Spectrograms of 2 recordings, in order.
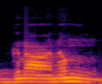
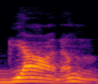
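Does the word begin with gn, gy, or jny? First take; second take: gn; gy. First: The word begins with a g followed by n. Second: The word begins with a g followed by y. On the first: "गकारः नकारः दीर्घः एतस्य उच्चारणं कुर्वन्ति" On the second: "गकारः अनन्तरं यकारः अनन्तरं दीर्घः"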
